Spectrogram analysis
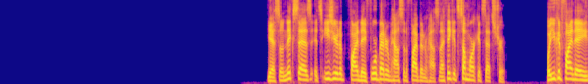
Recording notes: This was a live class recorded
